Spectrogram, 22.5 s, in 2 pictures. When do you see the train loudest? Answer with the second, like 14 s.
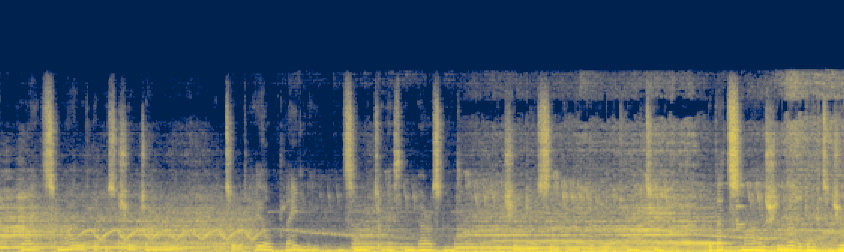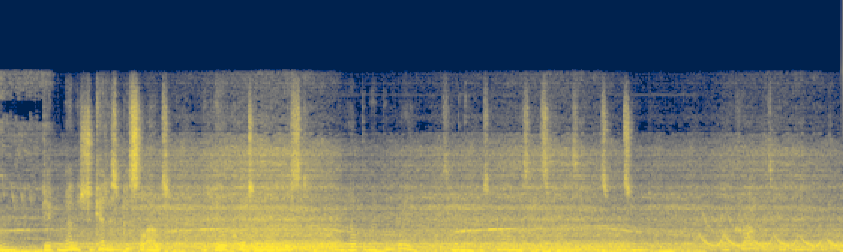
15 s.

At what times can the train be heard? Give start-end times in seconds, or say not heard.
0.0-22.4.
